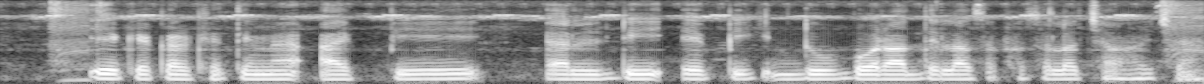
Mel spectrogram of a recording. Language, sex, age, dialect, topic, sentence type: Maithili, male, 18-24, Angika, agriculture, question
